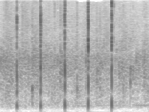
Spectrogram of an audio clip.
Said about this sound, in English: And the third round of applause is for all of us who are in church this morning. Well done. Well done.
